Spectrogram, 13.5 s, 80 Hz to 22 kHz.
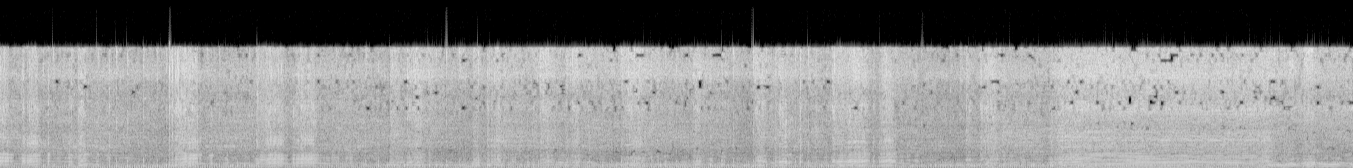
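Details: Ironhorse 371xp and 366 chainsaws cutting: the engines surge and sag, revs wandering, lean then rich, popping. Uneven running that won't tune; owners suspect bad gas.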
